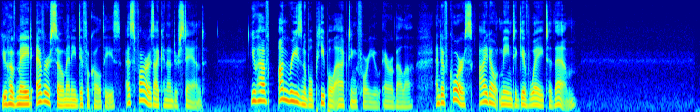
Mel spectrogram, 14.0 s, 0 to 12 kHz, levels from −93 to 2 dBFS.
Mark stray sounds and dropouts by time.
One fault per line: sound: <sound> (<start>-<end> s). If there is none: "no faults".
no faults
